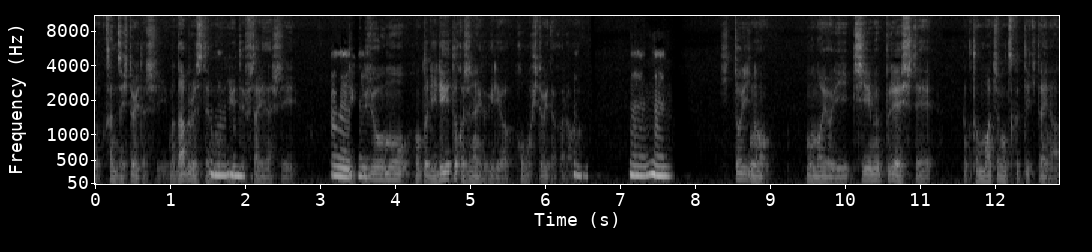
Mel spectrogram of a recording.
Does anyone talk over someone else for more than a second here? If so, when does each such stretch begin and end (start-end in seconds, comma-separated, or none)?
none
